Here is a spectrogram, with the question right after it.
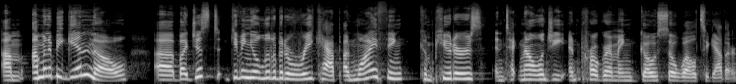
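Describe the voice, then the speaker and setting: Very fast and with hardly any pauses, a woman with an American accent speaks at a fairly high pitch. Her pitch swings very widely, and the sound is dry and close with no echo. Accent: American accent, noticeable to others. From United States. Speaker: tech conference speaker, solutions architect manager. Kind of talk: conference talk. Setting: stage with audience.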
